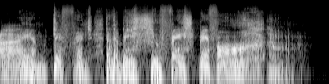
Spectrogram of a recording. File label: taunt directed; cerberus; hercules; smite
